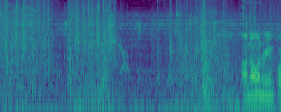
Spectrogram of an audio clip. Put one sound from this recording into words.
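A metal barricade clanks and rattles into place.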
